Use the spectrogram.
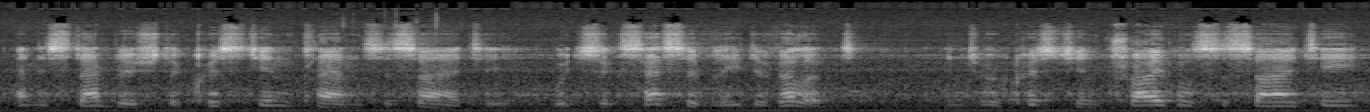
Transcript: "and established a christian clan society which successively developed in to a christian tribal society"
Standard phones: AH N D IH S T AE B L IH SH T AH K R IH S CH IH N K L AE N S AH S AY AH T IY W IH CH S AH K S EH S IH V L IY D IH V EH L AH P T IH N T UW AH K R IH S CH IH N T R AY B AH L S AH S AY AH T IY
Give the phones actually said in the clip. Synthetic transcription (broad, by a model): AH N IH S T AE B L IH SH T AH K R IH S CH IH N K L AE N S AH S AY AH T IY W IH CH S AH K S EH S IH V L IY D IH V EH L AH P T IH N T UW AH K R IH S CH IH N T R AY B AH L S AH S AY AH T IY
